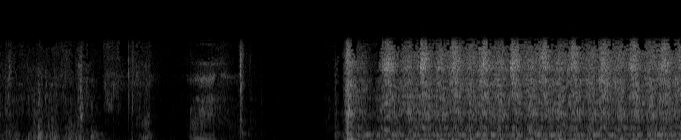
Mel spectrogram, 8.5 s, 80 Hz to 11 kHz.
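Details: 1973 Moskvich 412 engine at idle after cranking, with a steady rhythmic knock. It appears only around 2000 rpm when hot and about 1600 rpm when cold. A broken valve spring is suspected and the head is being removed. Engine knock, source unconfirmed.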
